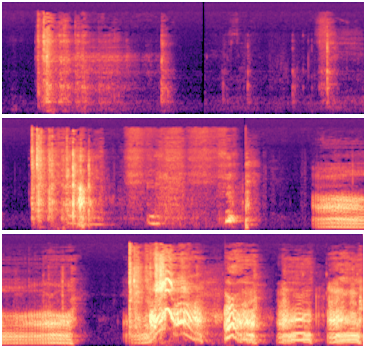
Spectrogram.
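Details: Miniature Schnauzer named Mofu, a pet dog at home, vocalizing loudly while eager to join a family board game; short growly bursts and sustained harmonic howl-like notes indoors, with human voices in between.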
